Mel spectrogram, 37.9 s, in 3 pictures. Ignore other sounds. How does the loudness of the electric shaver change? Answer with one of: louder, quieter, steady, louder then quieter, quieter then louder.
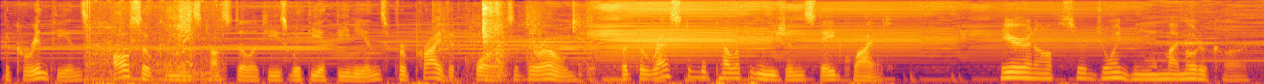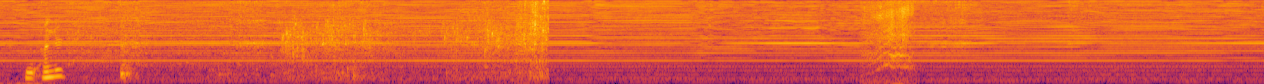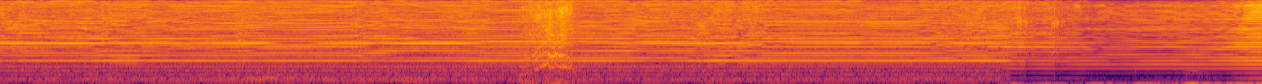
quieter.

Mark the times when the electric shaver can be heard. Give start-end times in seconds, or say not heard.
0.0-37.8.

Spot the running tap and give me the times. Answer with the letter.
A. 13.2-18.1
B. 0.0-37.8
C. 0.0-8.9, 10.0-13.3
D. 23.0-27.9
A.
